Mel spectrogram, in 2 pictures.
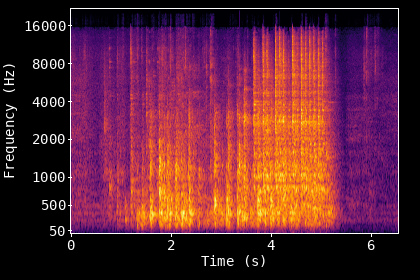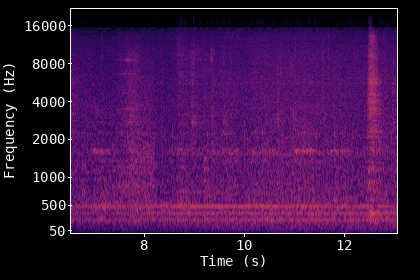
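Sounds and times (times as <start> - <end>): rapid metallic clattering: 0.8 - 5.4.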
